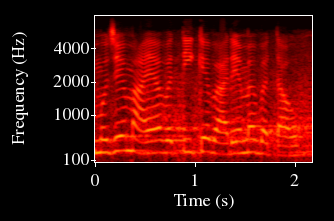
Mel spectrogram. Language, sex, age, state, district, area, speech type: Hindi, female, 18-30, Madhya Pradesh, Hoshangabad, rural, read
